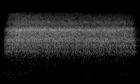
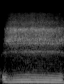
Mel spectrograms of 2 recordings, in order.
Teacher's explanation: we're going to go now from an unvoiced fricative, which is the shh, into a zh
